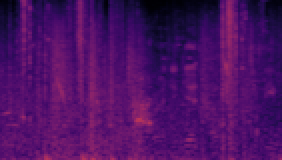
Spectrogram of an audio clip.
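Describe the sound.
Rapid gunfire in a video game, including a light machine gun, many sharp shots in quick irregular bursts over a low rumbling background.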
